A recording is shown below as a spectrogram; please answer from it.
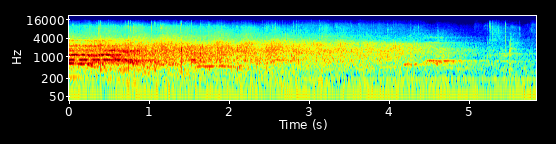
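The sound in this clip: An audience applauds for children. The clapping is sustained and faint, with some voices mixed in, and it slowly thins toward the end.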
